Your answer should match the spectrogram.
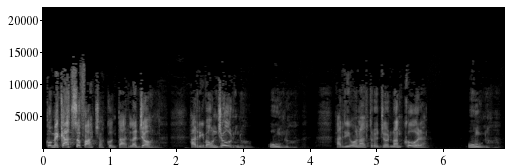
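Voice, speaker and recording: A man's voice: a little high, big pitch swings, moderate pace. An actor playing a bitter, despairing political prisoner in intense naturalistic radio theatre, insistent and repetitive as he addresses his cellmate. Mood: angry, desperate.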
